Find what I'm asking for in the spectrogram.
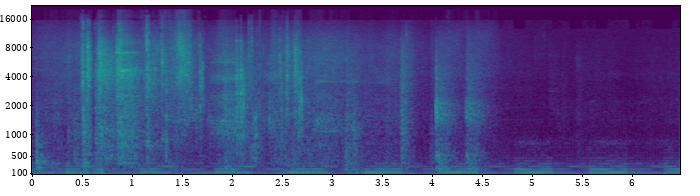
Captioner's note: door creaks; Jack gasps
